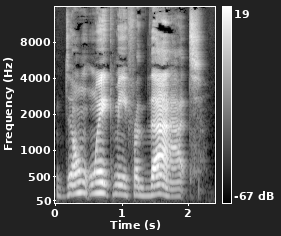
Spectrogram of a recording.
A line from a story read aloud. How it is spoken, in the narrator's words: the first mate groans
